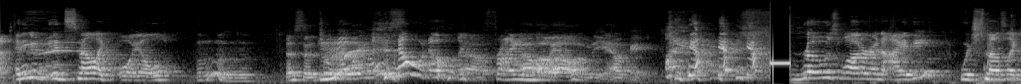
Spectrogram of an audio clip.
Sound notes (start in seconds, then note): 6.7 both laughing; 7.7 beeping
